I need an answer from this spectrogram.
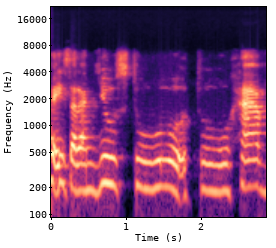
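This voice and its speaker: A woman speaks with a non-native accent. Her pitch sits in the medium range. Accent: non-native English speaker. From Mexico. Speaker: university lecturer. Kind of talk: lecture. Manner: hesitant, many fillers.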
